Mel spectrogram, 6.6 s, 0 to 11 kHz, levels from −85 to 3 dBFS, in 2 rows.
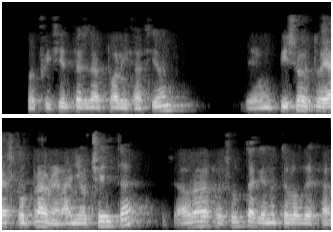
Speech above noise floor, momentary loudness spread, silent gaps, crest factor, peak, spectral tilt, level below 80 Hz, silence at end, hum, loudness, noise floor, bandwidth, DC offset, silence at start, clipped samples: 45 dB; 11 LU; none; 16 dB; 0 dBFS; -7 dB/octave; -58 dBFS; 0 s; none; -18 LUFS; -62 dBFS; 7.4 kHz; under 0.1%; 0.25 s; under 0.1%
